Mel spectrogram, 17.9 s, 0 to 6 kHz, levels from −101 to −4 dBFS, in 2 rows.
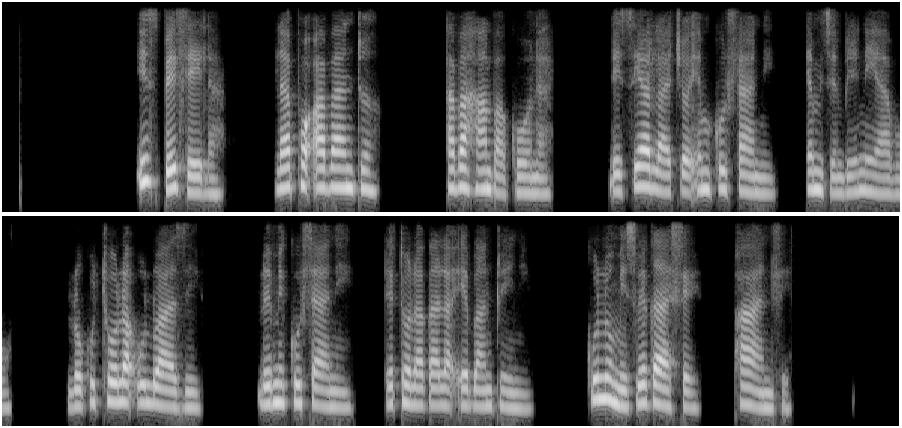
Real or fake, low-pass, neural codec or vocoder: fake; 5.4 kHz; codec, 16 kHz, 1 kbps, X-Codec, WavLM features, trained on Multilingual LibriSpeech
